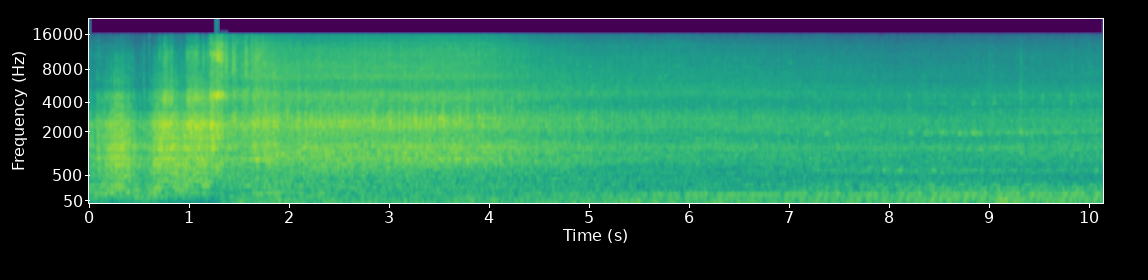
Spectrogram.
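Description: A 1936 Cord 810's Lycoming flathead V8 starting up. It is loudest for the first second or two, with a few sharp bursts, then settles into a steady idle.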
